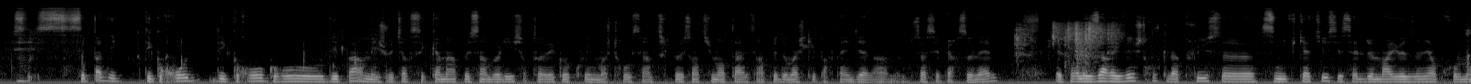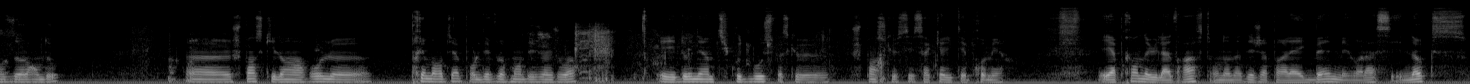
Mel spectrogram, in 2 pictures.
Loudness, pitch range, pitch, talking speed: -34 LUFS, 105-125 Hz, 115 Hz, 230 wpm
